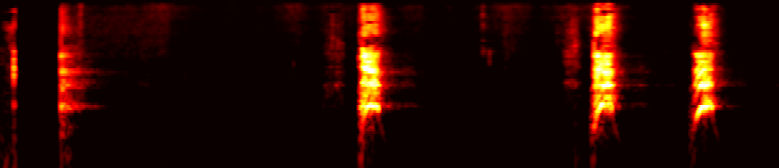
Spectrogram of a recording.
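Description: A Golden Retriever gives four loud, deep single barks, spaced unevenly with quiet between them.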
